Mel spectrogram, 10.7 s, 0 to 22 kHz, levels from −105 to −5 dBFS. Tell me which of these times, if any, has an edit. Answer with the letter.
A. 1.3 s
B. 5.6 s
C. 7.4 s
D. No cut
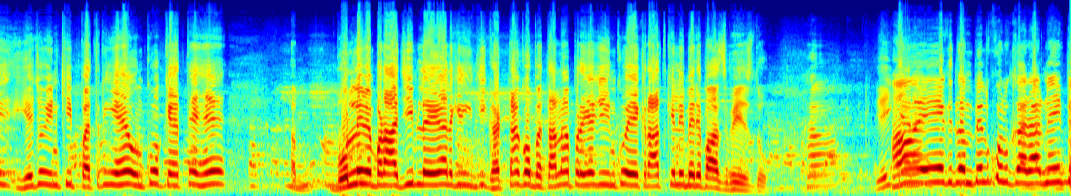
D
